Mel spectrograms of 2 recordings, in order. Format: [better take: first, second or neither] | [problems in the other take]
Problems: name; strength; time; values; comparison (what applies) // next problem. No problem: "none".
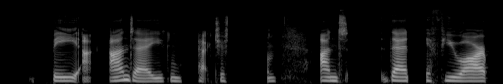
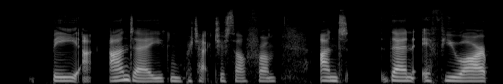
second | audio cutting out; at 2 s, at 2.5 s and at 4 s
